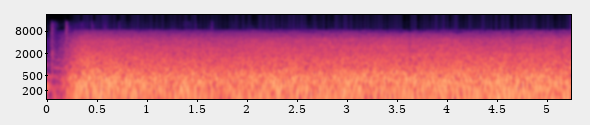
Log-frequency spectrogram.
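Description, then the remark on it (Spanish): A loud, steady roar of sea surf washing against the shore at Pulpí, Almería, Spain, with a dense, continuous hiss and no distinct individual crashes. No voices are heard. “mira, con este sonido yo creo de mar lo haríamos desde el municipio de Pulpí para disfrutar de las primeras zonas de acampada libre cerca de las playas de los Cocederos y la Carolina, que son dos tesoros que hacen frontera entre Murcia y Almería.”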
